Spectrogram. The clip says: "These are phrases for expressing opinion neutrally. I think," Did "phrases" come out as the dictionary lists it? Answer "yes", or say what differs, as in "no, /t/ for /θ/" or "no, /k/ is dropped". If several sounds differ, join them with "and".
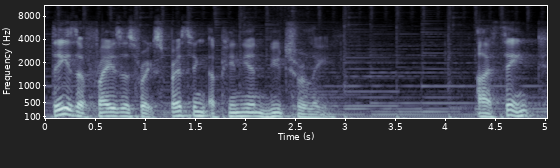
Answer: yes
